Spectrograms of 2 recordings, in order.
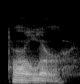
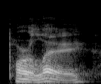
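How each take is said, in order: First: The word ends with an 'er' sound. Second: The word ends with an 'ay' sound. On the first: It is read as an English word. The speaker calls it right. "it's actually pronounced parlor" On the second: It is read as a foreign word. The speaker calls it wrong. "Somebody's saying it's pronounced parlay"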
